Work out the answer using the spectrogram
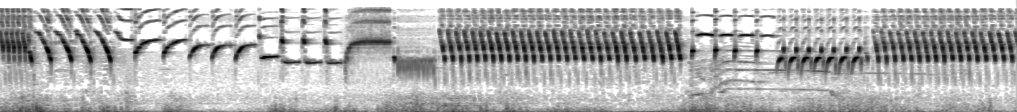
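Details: Loud canary singing meant to prepare female and male canaries for mating, a continuous sequence of sweeping downslurred notes, steady flat whistles, a low rolling tour and long rapid trills of repeated notes.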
